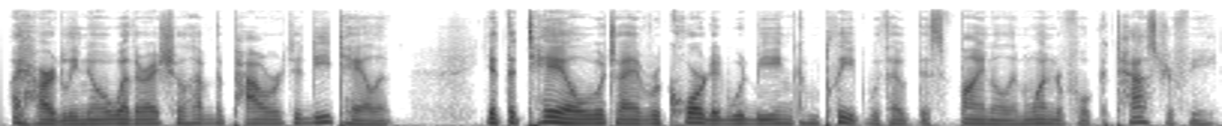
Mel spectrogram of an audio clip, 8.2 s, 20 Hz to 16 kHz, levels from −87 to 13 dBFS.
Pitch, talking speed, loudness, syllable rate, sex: 110 Hz, 205 wpm, -20 LUFS, 5.9 syllables/s, male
